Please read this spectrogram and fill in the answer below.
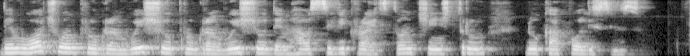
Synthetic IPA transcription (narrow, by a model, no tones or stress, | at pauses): dɛ̃mwɔt͡ʃwɔ̃npɹoɡɹãmweʃopʰɹoɡɹãmweʃodɛ̃mɦaʊsivikɹaɪtsd̥ɔ̃nt̚t͡ʃẽnd͡ʒθɹu | lokalpɔlisiz̥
